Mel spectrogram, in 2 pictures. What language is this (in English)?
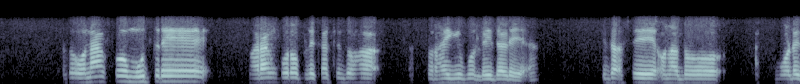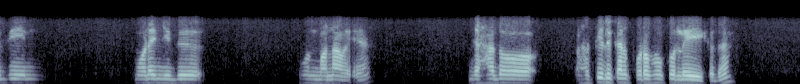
Santali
